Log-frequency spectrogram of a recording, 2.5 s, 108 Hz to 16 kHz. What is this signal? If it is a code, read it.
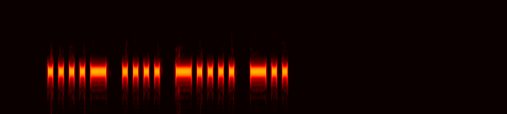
Morse code, heard as a keyed tone, about 44 wpm, 700 Hz. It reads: 4H6D
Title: Four Challenging Letter-Number Combinations 45wpm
